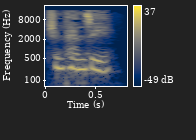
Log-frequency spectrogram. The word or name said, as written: chimpanzee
